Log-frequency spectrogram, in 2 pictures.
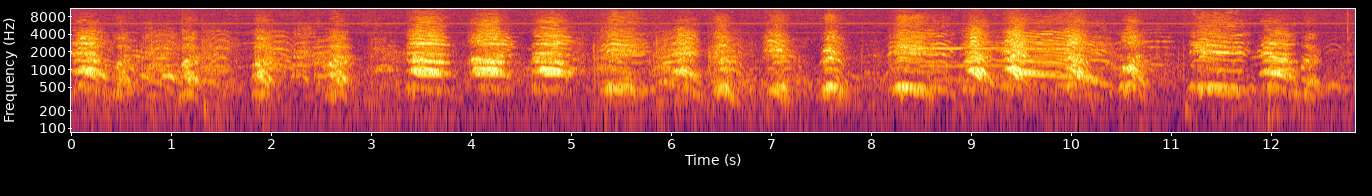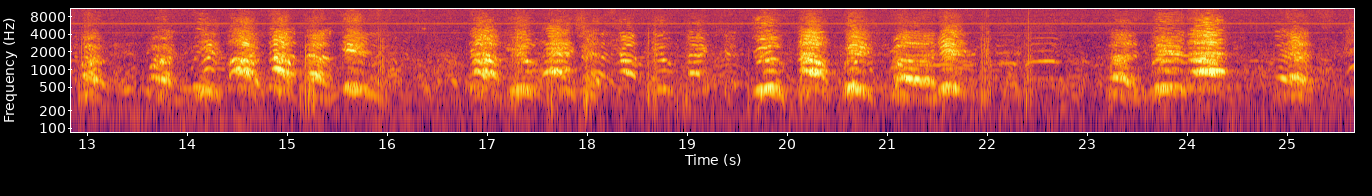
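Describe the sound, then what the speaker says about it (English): Cheerleaders at a high school football game, Wichita Heights against Andover, chant in rhythmic bursts of shouted call-and-response, a repeated group cadence rising and falling over a quiet outdoor crowd for the full stretch. "We'll turn the microphone up on the cheerleaders and let you listen to them for a minute."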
